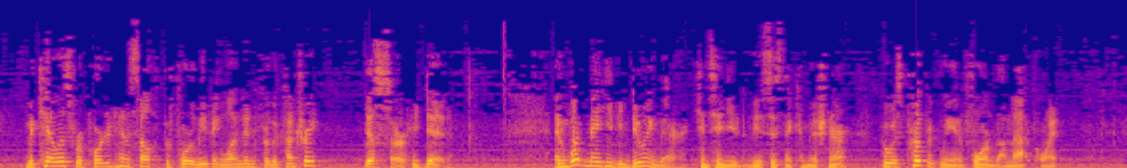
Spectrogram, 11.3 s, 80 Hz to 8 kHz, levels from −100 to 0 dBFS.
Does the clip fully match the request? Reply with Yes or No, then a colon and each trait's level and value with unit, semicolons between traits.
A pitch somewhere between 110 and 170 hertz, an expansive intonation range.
Yes: low, 135 Hz; wide, 6.0 semitones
